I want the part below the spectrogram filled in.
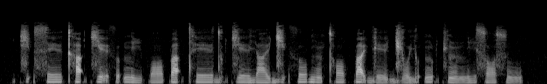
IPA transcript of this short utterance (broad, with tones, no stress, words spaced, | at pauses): t͡ɕɪ˦ʔsʰe˦ɪ̯ kʰä˦ʔ t͡ɕḛ˦˨ɪ̯θʊ˦ʔ ni˨pɔ˦pä˦ʔ tʰe˦ɪ̯ dʊ˦ʔt͡ɕe˦ɪ̯ja˦ɪ̯ d͡ʑɪ˦ʔ θo˦ɡũ˨tʰɔ˦ pa̰˦˨ɪ̯ ɡe˨ɪ̯ d͡ʑo˨jʊ˦ʔŋʊ˦ʔt͡ɕũ˨ ni˦sɔ˦ su˨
